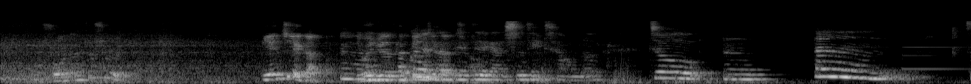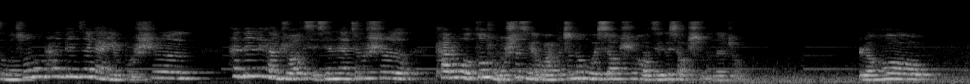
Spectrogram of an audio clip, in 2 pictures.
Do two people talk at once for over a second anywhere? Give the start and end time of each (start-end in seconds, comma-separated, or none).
3.6-4.9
